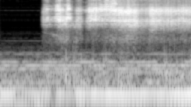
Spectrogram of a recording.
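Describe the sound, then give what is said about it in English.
An eerie, breathy creature hiss, pushed out through the creature's pursed lips, starts abruptly and holds steady, a loud airy rush of sharp high noise that stretches on for about two seconds over a faint low hum. “Its lips purse as a noise that does not belong to our world hisses out.”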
